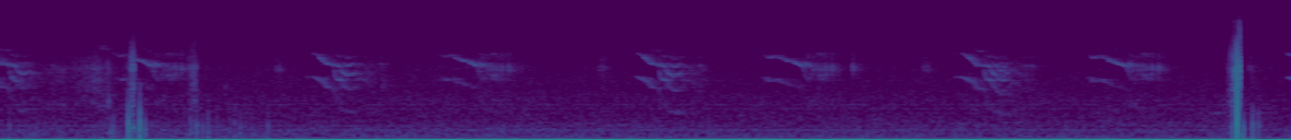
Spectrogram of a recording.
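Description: A bird chirping over and over, short falling chirps less than a second apart, with a steady low hum behind. Sharp clicks come about a second in and again near the end, the later one the loudest sound.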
